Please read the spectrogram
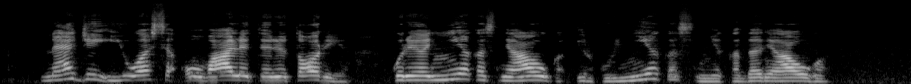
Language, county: Lithuanian, Kaunas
